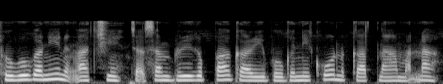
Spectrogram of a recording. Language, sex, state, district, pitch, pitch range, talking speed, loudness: Garo, female, Meghalaya, West Garo Hills, 195 Hz, 180-210 Hz, 95 wpm, -14 LUFS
